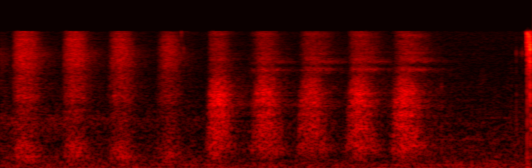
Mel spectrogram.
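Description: Slow, even breathing during a beginner Pilates exercise, about eight soft breath cycles rising and falling in a steady rhythm, close and quiet, with no talking.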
